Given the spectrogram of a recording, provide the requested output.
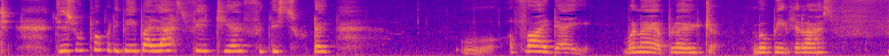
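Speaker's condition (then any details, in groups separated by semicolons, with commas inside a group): Cerebral palsy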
